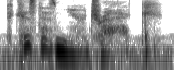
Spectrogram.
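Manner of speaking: excited stage whisper. Acted. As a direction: whisper it like a thrilling secret. Excited hush about new Trek.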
